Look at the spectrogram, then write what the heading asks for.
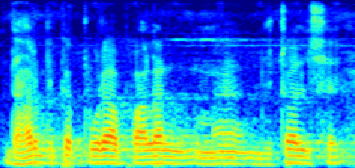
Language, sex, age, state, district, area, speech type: Maithili, male, 45-60, Bihar, Supaul, rural, spontaneous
